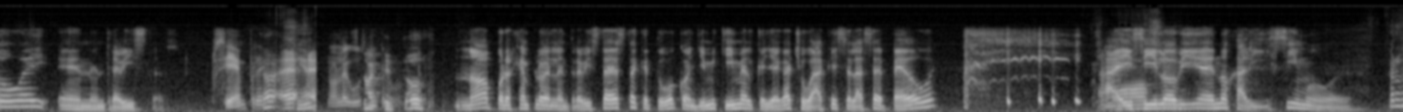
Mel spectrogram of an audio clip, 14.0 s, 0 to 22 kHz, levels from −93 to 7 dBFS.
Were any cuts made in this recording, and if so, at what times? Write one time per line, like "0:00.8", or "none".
0:03.2

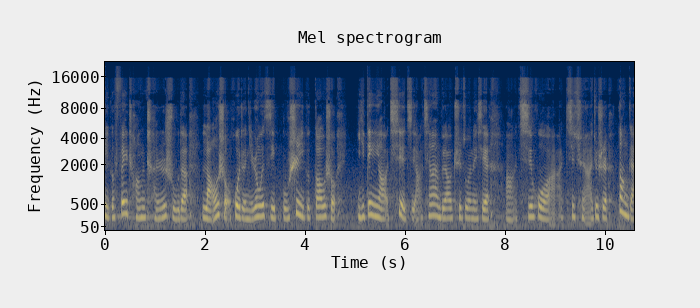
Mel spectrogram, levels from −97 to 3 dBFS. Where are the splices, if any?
none

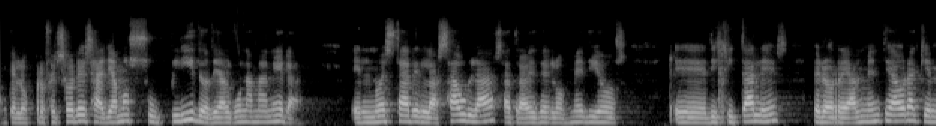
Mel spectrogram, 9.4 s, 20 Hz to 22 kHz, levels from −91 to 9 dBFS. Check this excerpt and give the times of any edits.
none

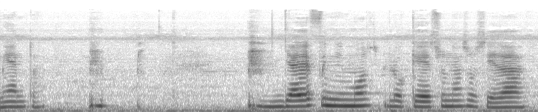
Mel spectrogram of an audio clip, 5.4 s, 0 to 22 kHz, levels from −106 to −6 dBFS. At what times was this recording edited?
none

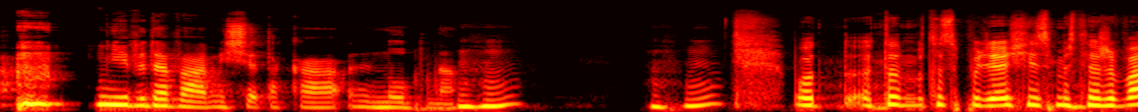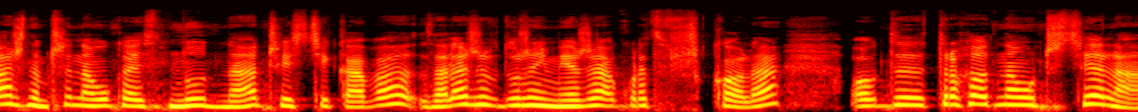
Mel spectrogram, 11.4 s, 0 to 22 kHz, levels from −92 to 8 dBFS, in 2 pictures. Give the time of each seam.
0:05.9

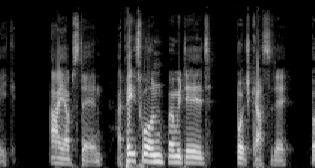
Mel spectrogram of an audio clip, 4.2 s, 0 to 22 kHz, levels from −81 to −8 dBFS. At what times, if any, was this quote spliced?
0:01.5

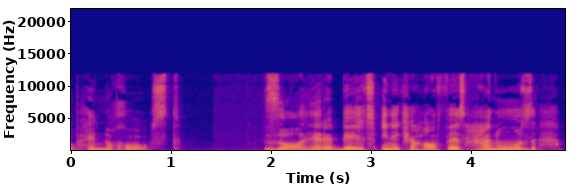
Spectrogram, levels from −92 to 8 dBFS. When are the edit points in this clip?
none

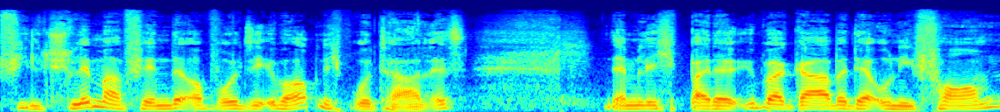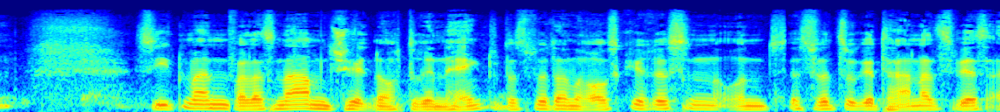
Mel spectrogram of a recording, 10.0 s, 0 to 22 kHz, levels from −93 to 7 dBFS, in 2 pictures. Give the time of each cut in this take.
0:06.1
0:08.9

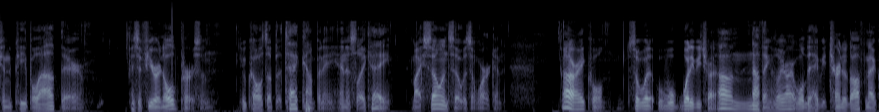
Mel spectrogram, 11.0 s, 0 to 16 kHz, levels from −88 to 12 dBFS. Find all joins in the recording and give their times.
none

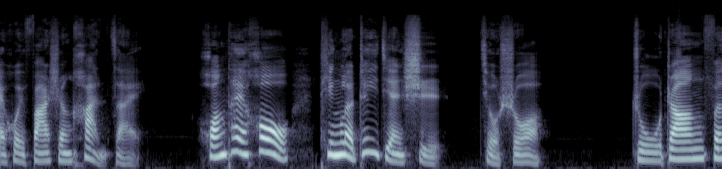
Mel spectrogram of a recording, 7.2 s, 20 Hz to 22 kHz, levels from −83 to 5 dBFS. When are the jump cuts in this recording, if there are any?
0:01.9
0:05.5

